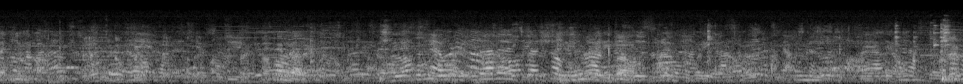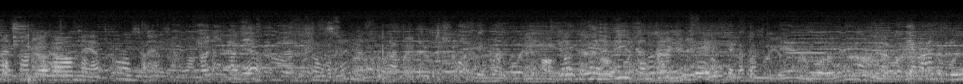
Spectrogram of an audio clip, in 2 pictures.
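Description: Many adults chat and talk over each other nearby in a busy room.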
